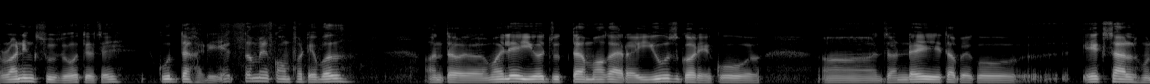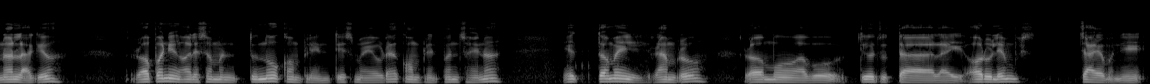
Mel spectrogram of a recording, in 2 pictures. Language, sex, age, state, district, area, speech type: Nepali, male, 30-45, West Bengal, Darjeeling, rural, spontaneous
